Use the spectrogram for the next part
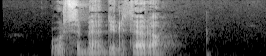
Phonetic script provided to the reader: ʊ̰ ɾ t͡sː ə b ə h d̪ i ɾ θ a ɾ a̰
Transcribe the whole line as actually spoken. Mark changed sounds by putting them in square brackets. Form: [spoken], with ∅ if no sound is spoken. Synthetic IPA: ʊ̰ ɾ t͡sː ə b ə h d̪ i [l] θ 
